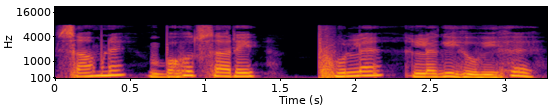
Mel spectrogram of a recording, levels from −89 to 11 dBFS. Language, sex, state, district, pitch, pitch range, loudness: Hindi, male, Jharkhand, Ranchi, 190 Hz, 175-220 Hz, -10 LUFS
